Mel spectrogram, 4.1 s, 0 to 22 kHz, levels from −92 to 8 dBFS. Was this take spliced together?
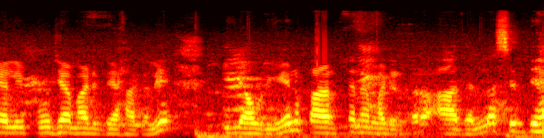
no; 0 cuts

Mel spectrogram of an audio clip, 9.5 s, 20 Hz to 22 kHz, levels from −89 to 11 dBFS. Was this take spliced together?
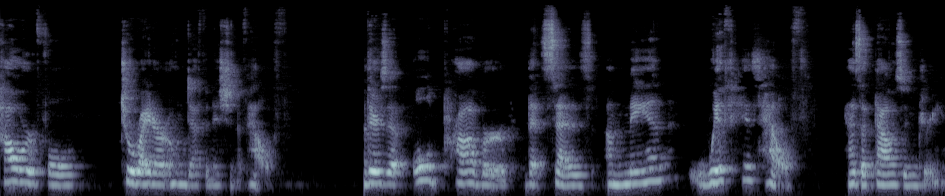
no; 0 cuts

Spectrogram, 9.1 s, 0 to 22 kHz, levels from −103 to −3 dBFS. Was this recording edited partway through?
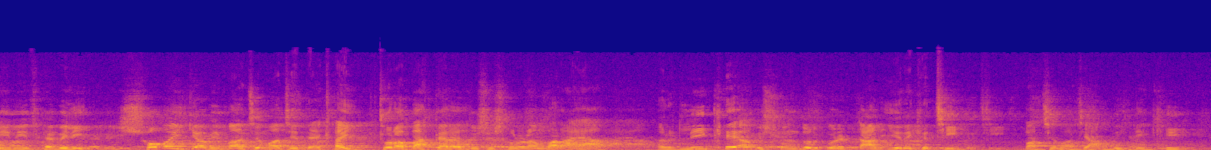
yes; 1 cut; at 2.8 s

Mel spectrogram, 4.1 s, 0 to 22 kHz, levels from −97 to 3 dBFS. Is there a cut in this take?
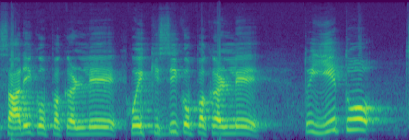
no; 0 cuts

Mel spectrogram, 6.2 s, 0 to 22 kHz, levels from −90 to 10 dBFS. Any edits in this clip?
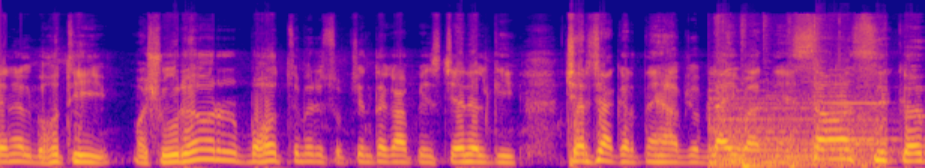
yes; 1 cut; at 5.2 s

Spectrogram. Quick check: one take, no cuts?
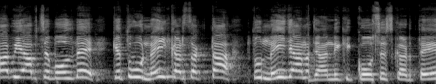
no; 1 cut; at 3.1 s

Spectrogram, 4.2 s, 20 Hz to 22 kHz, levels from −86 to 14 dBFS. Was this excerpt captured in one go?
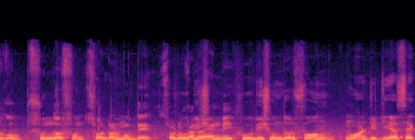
yes; 0 cuts

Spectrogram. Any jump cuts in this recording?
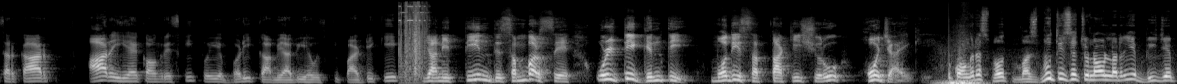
yes; 2 cuts; at 4.1 s, 9.5 s

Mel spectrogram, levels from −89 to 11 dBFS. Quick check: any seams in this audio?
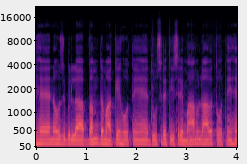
no; 0 cuts

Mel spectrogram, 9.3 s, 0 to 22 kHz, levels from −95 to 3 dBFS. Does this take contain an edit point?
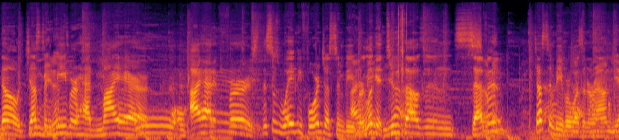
no; 0 cuts

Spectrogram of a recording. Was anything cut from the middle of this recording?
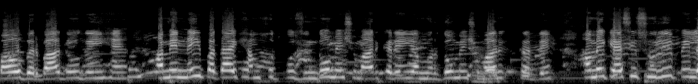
no; 0 cuts

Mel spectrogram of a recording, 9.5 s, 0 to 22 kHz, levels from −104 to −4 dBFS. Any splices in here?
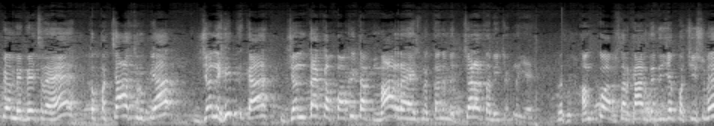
yes; 1 cut; at 7.5 s

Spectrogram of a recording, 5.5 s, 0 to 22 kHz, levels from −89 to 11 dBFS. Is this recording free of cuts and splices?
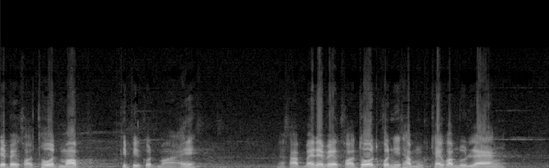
yes; 0 cuts

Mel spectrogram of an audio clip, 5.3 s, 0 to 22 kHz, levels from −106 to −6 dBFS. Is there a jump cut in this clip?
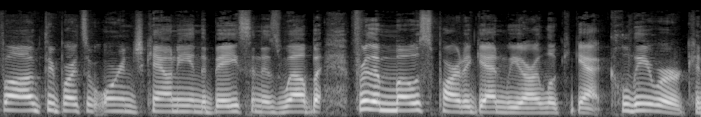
no; 0 cuts

